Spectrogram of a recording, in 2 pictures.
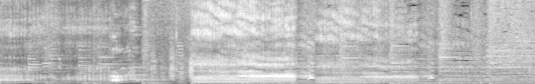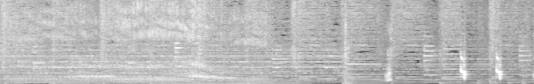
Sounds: Yip, Animal, Music, pets, Dog, Whimper (dog), Bow-wow

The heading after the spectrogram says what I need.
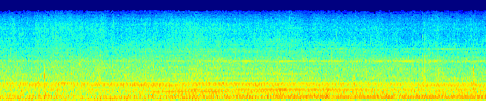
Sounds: Vehicle, speedboat, Boat

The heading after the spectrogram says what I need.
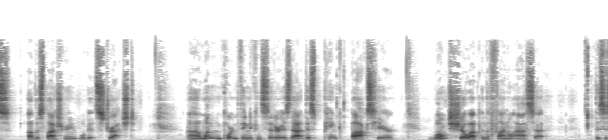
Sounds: Speech

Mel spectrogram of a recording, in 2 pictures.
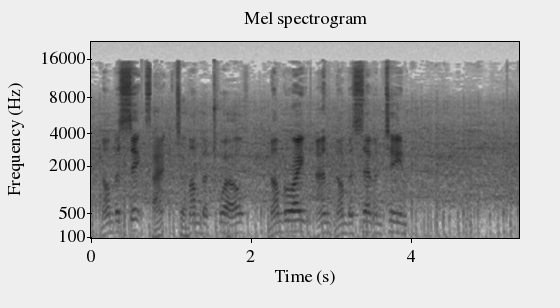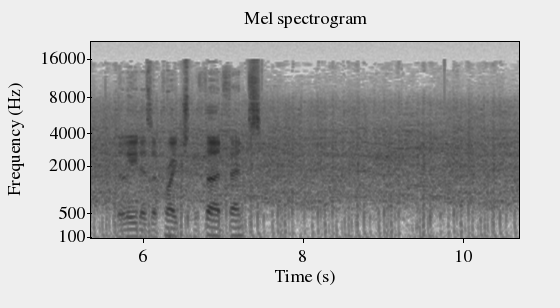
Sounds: Clip-clop, Speech

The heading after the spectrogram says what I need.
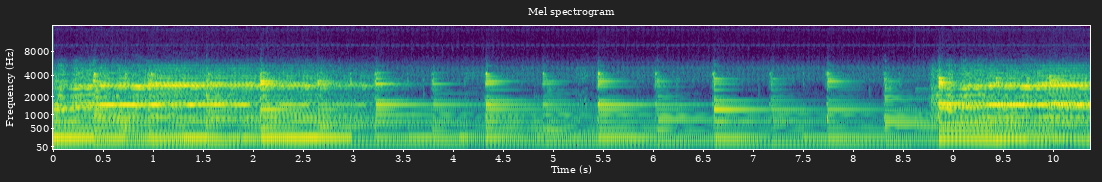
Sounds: Music

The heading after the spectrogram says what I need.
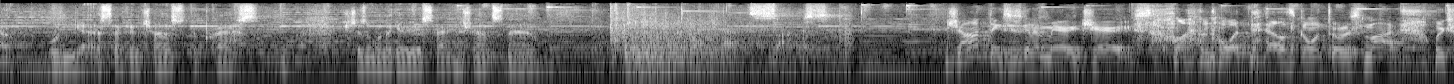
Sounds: Music, Speech

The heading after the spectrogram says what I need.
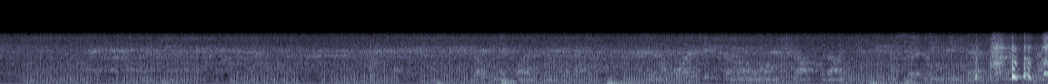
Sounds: Speech, inside a small room

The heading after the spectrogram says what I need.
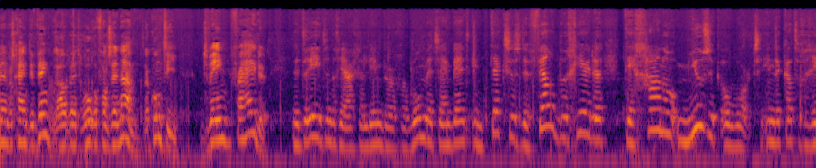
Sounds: Speech

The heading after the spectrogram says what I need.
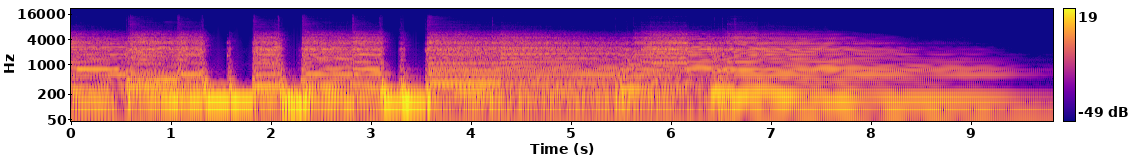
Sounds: Guitar, Music, Electric guitar, Musical instrument

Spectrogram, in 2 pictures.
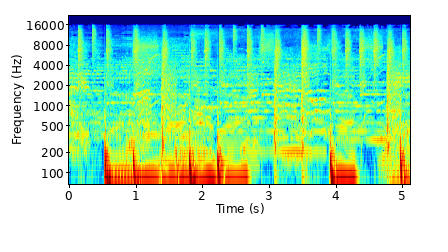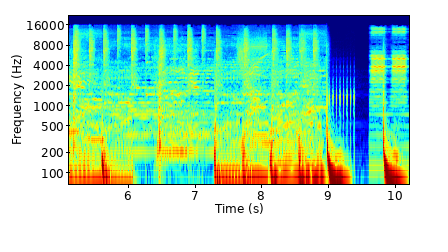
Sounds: Music

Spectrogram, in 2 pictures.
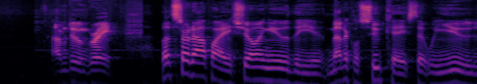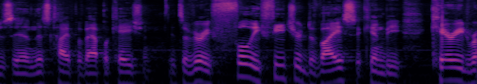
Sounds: Speech

